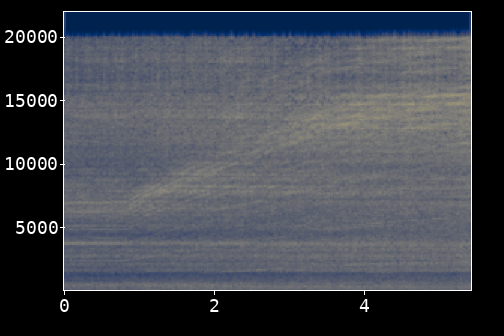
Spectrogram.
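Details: JetCat RC jet turbine after repair of starter clutch, bearings and deformed NGV that caused blade rub: even steady roar with constant whine and hiss, no surging or scraping; auto-start normal, idle temperature under 500 °C.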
